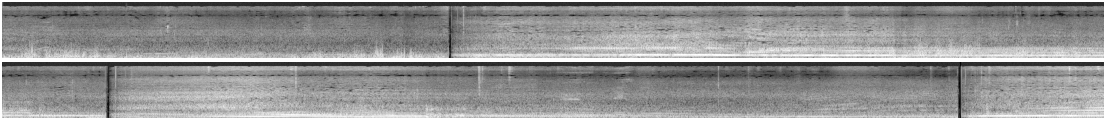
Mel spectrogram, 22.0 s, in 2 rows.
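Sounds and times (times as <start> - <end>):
sports car engine revving: 4.5 - 22.0.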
